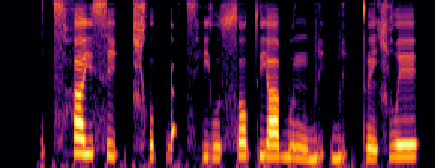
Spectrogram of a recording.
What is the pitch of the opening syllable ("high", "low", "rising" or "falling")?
high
